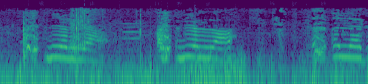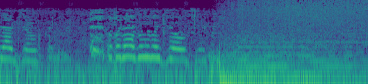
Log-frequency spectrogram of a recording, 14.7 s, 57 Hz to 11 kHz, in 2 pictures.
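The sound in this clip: A mother wailing at the grave of her 27-year-old son: a high, wavering crying voice rises and falls in repeated sobbing phrases with short breaks between them, then gives way to a steady tonal drone.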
